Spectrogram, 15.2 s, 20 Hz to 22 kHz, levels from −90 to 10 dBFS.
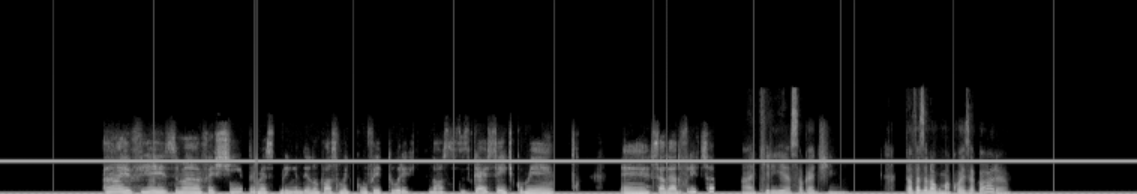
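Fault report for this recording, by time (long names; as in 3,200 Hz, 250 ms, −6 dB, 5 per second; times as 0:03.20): mains hum 60 Hz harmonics 3 −25 dBFS
scratch tick 45 rpm −12 dBFS
whistle 3,800 Hz −24 dBFS
0:03.41–0:03.44: drop-out 27 ms
0:08.89: drop-out 2.3 ms
0:11.22: click −10 dBFS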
